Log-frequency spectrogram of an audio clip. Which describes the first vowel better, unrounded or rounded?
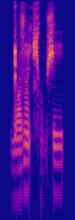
rounded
